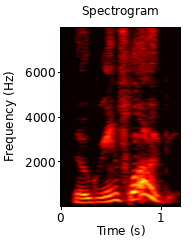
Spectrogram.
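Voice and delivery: ordinary delivery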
